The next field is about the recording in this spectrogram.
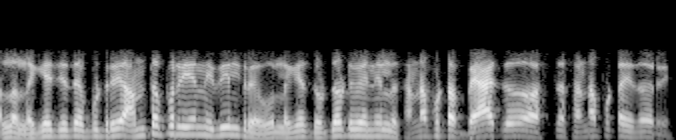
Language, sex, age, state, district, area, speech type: Kannada, male, 18-30, Karnataka, Koppal, rural, conversation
